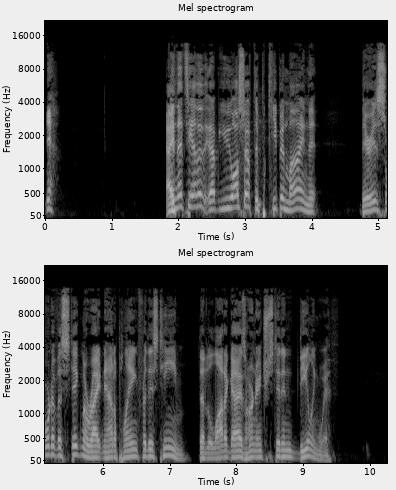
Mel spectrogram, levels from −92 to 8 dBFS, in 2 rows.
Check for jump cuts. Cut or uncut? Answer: cut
